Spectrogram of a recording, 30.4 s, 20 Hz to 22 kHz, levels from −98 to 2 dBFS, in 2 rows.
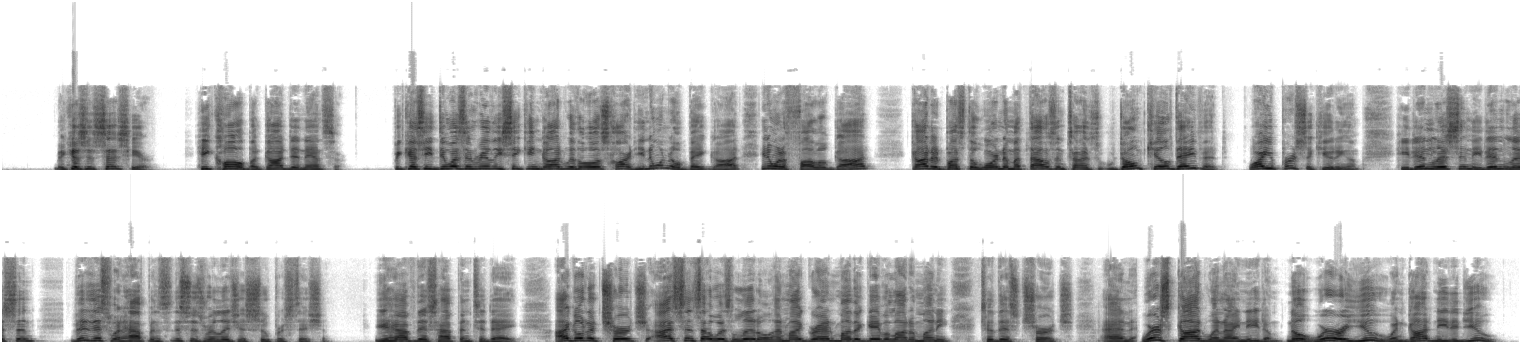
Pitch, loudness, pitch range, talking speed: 225 Hz, -16 LUFS, 195-255 Hz, 200 wpm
